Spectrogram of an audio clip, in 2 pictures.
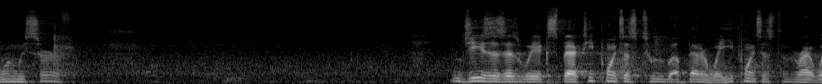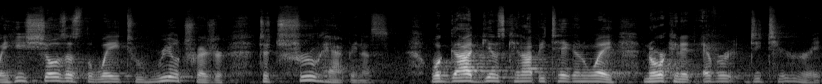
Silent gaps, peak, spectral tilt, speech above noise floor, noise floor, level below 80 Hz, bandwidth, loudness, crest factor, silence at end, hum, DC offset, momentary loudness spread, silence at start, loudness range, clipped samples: none; -2 dBFS; -5 dB/octave; 27 dB; -54 dBFS; -66 dBFS; 17 kHz; -27 LUFS; 26 dB; 0 s; none; under 0.1%; 16 LU; 0 s; 10 LU; under 0.1%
